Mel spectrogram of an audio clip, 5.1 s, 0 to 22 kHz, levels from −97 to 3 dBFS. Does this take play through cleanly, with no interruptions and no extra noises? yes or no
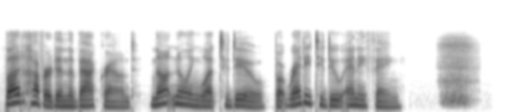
no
